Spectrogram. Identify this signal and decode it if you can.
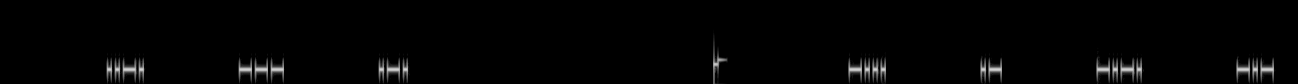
Morse code, heard as a keyed tone, about 30 wpm, spaced as for 8 wpm, 700 Hz. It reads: FOR BACK
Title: 8x Character Spacing - Top 200 Words - 30wpm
